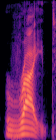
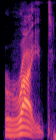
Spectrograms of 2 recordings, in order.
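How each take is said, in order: Both takes have the same delivery.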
